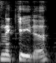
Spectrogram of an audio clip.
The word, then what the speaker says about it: Nikita: It's the strongest is that how curative you say spell that? above Cura, Curaga, and Curaja. I see. Yeah, it's It's Nikita.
